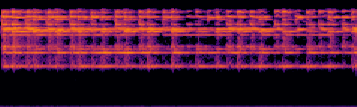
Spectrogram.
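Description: bell ringing

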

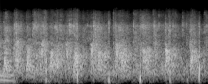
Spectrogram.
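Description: hand clapping

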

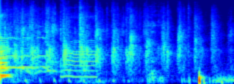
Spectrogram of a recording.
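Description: studio audience applause

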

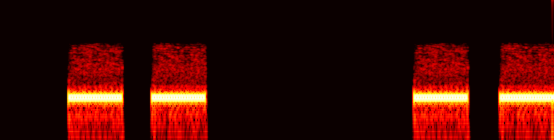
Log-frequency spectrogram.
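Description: telephone dial tone

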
